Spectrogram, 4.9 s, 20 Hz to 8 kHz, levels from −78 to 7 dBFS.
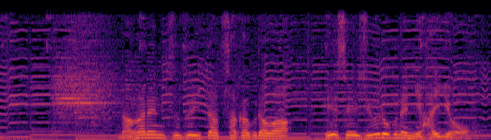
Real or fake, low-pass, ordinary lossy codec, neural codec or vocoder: real; 7.2 kHz; none; none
